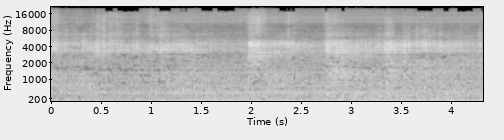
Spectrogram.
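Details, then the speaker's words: Home tracheostomy suctioning of an adult man after a stroke from a brain bleed, with the catheter inserted to the 15 mark: steady suction-machine hiss with louder surges as secretions are drawn. "You put your finger on here so you can suction. It's going to get a little bit noisy because of all the machinery."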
